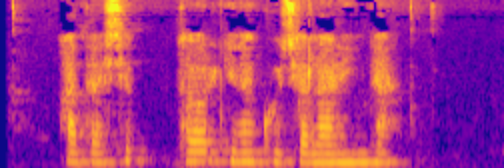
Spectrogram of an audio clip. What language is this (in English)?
Uzbek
